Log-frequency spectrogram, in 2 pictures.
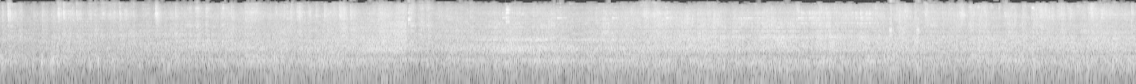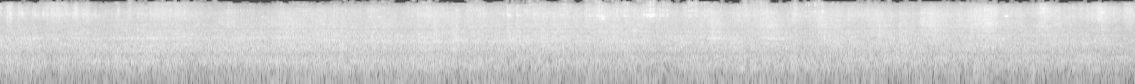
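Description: Freight train of tank cars and covered hopper cars rolling past, its steel wheels clacking over the rail joints in a steady rumble.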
